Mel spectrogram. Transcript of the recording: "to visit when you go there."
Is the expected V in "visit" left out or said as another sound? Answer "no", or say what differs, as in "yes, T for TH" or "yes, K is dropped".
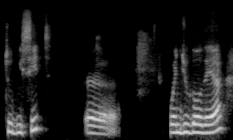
yes, B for V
